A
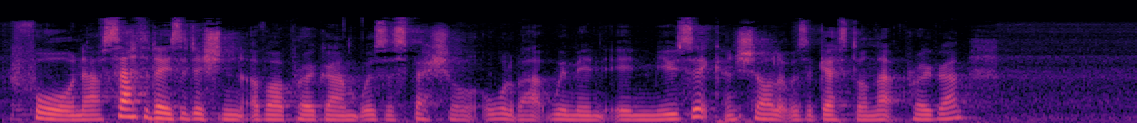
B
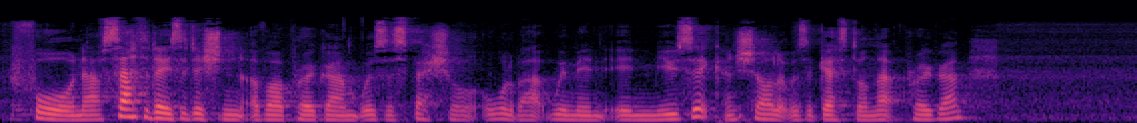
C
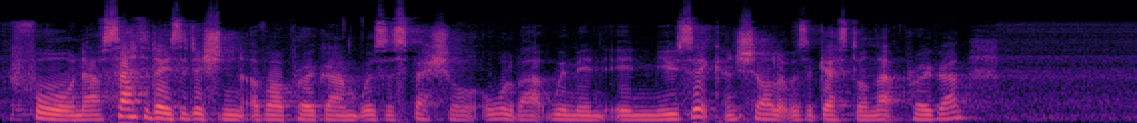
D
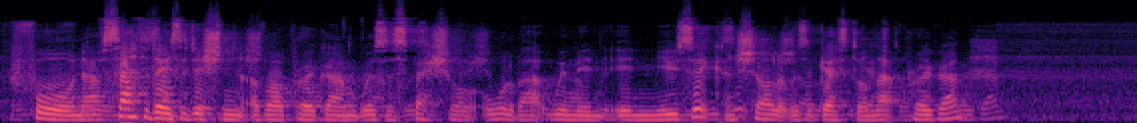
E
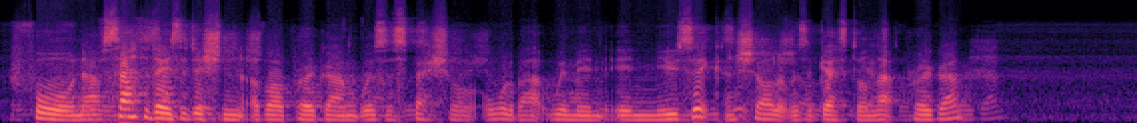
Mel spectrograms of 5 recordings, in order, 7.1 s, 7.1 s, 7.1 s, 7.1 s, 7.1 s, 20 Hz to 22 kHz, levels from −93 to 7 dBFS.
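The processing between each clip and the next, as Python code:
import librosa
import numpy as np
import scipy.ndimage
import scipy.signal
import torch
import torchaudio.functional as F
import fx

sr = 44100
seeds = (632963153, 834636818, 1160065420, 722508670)

y1 = scipy.signal.sosfilt(scipy.signal.butter(2, 170.0, 'highpass', fs=sr, output='sos'), x)
y2 = fx.diode_clip(y1, sr, knee_db=-25.5)
y2 = y2 * librosa.db_to_amplitude(2.0)
y3 = y2 + 10.0 ** (-14.0 / 20.0) * np.pad(y2, (int(260 * sr / 1000.0), 0))[:len(y2)]
y4 = fx.law_mismatch(y3, sr, coded='A')
y4 = y4 * librosa.db_to_amplitude(8.5)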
